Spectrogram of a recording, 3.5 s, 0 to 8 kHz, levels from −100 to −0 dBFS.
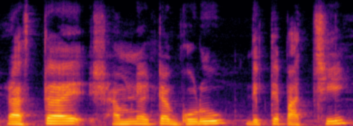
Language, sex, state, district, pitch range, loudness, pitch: Bengali, male, West Bengal, Alipurduar, 140-165 Hz, -17 LUFS, 155 Hz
